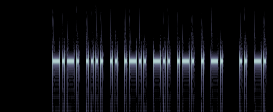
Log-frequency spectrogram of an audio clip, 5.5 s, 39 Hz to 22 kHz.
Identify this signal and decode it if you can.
Morse code, heard as a keyed tone, about 25 wpm, 700 Hz. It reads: CHILDREN IN
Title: Sentences from Top 1000 Words - Review Part 4 - 25wpm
